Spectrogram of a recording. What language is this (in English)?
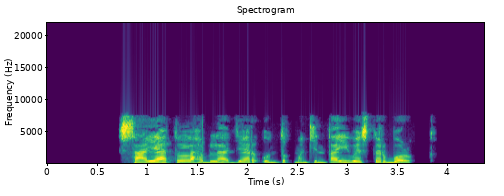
Indonesian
